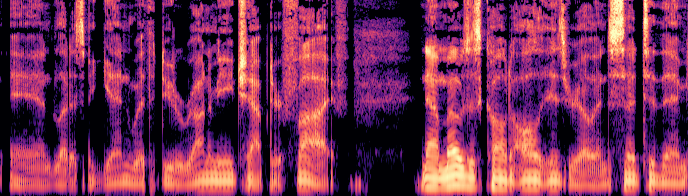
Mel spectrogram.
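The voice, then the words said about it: Raspy, sick-sounding voice. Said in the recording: “I'm still a little bit sick and under the weather, so please forgive my raspy voice.”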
